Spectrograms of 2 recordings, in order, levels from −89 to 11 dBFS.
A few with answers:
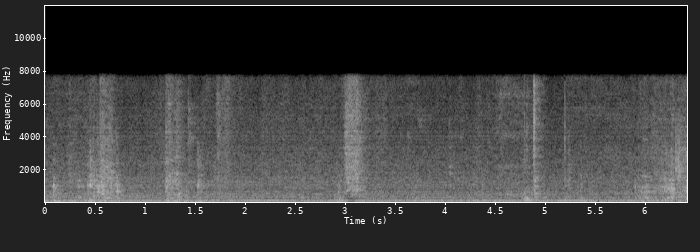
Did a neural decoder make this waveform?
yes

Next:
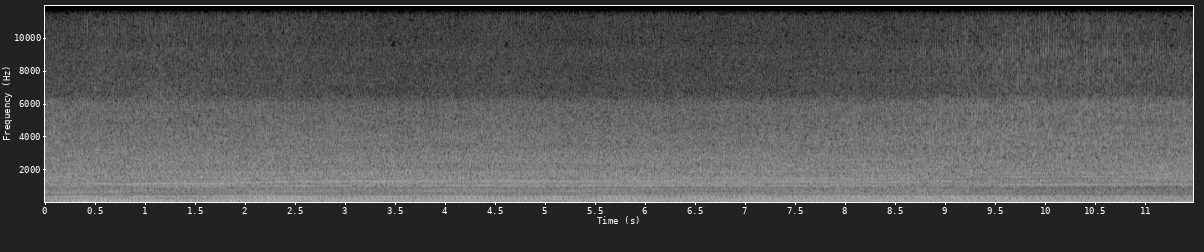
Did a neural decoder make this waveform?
no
